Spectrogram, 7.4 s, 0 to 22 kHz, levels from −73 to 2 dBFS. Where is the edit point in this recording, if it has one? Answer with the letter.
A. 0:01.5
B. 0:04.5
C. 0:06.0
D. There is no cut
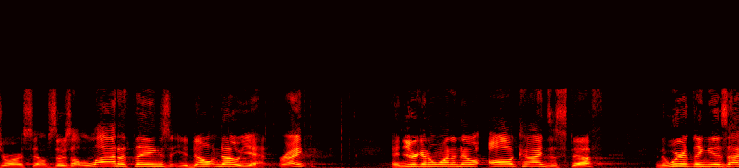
B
